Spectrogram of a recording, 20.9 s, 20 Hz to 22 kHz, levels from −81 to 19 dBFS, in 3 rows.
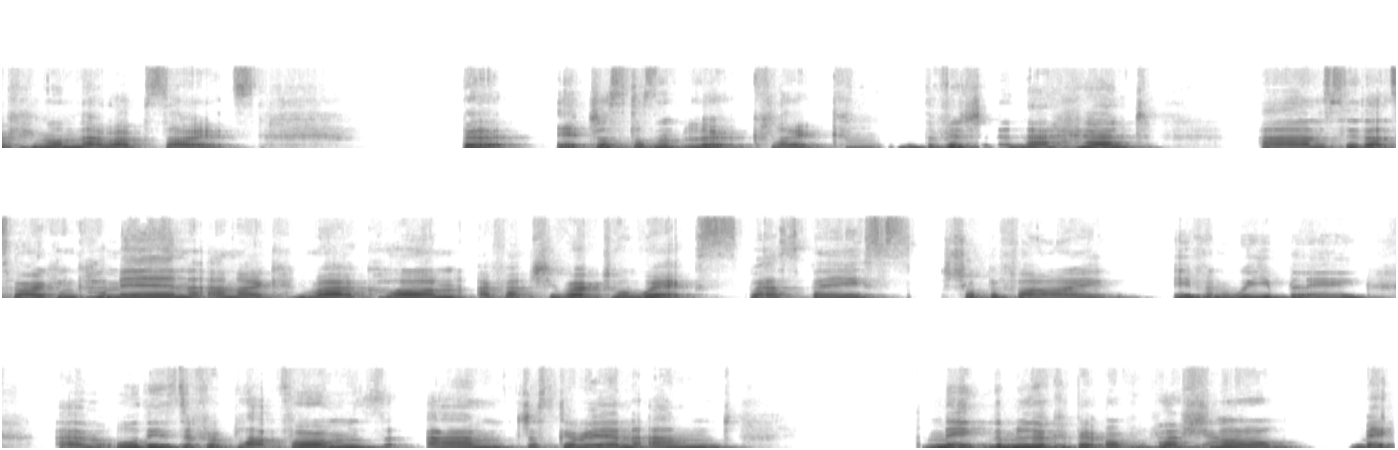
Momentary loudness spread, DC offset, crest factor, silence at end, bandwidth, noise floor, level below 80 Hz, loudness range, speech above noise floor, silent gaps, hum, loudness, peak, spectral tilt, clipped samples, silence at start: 10 LU; under 0.1%; 18 dB; 0 s; 12.5 kHz; -81 dBFS; -62 dBFS; 4 LU; 61 dB; none; none; -21 LUFS; -4 dBFS; -7 dB/octave; under 0.1%; 0 s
